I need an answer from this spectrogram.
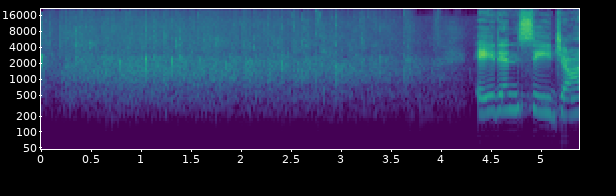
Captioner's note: audience applauding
